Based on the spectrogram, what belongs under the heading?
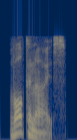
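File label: "vulcanize", English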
